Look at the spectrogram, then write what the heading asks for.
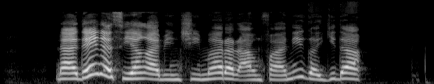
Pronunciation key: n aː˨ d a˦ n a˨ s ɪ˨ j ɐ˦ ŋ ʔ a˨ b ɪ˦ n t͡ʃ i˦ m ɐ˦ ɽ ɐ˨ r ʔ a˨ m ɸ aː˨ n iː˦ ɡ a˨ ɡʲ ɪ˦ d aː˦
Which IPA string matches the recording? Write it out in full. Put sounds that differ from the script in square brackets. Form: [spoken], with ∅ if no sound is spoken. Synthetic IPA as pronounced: n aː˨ d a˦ n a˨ s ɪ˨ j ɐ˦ ŋ ʔ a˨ b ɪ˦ n t͡ʃ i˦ m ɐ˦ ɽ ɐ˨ r ʔ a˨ m ɸ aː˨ n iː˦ ɡ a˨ ɡʲ ɪ˦ d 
